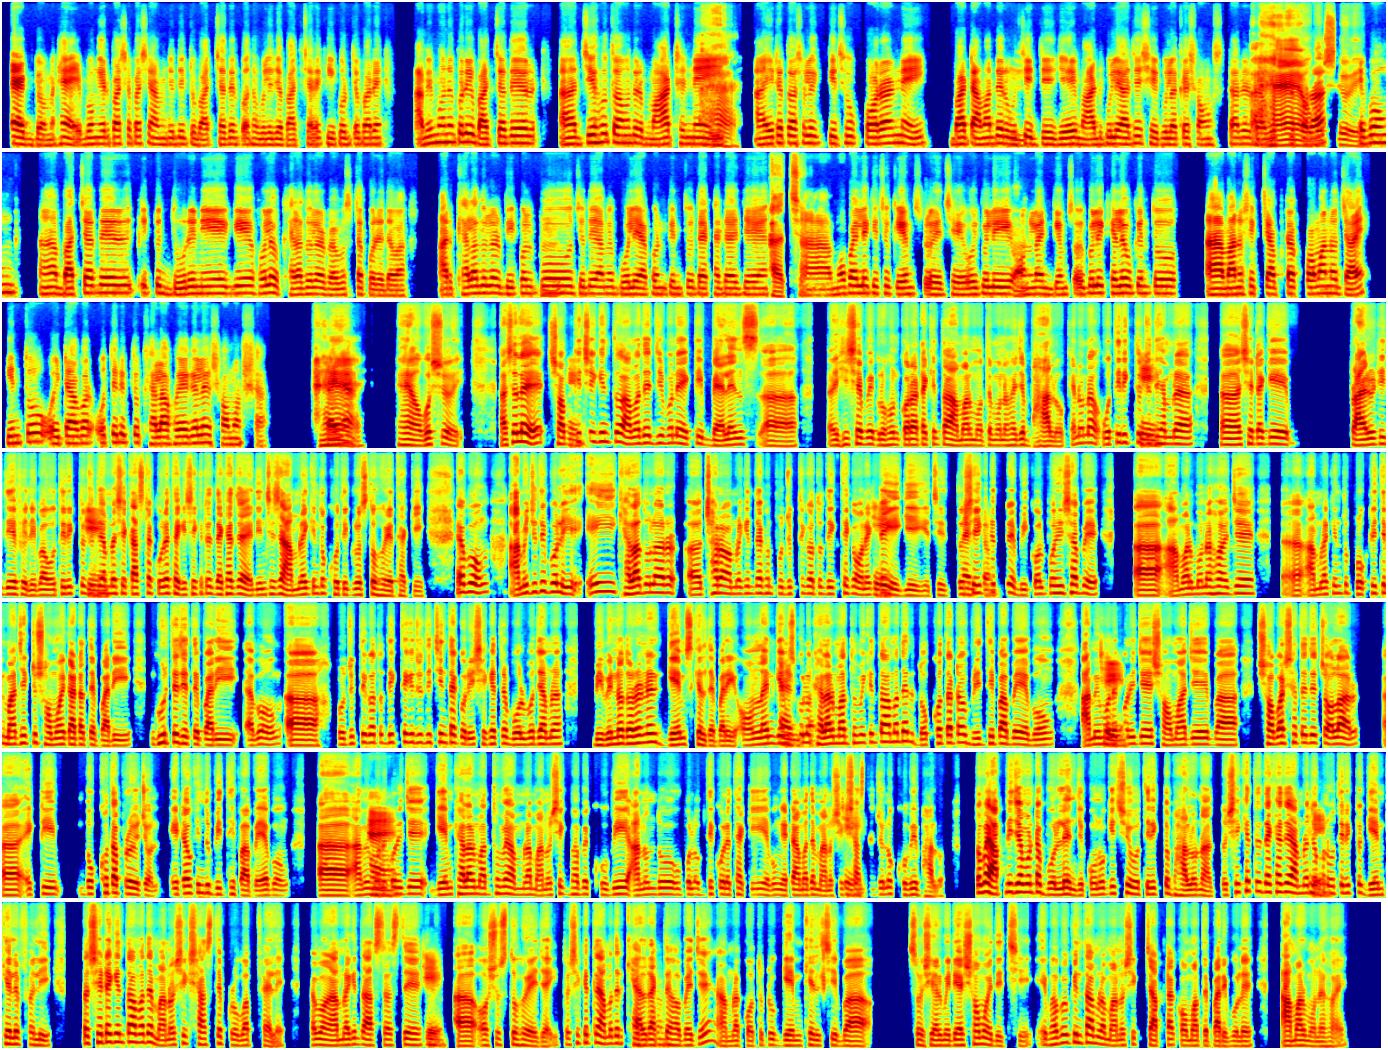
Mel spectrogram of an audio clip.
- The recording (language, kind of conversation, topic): Bengali, unstructured, খেলাধুলা করা মানসিক চাপ কমাতে সাহায্য করে কিভাবে?
- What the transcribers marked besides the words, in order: tapping; wind; other background noise; "সোশ্যাল" said as "সোশ্যিয়াল"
